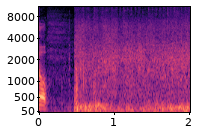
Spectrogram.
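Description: Wind buffeting the body-mounted camera microphone, mixed with riding noise, as the mountain bike rolls along a dirt trail: a steady noisy rush that starts suddenly about half a second in, after a brief lull.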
